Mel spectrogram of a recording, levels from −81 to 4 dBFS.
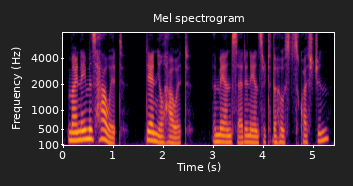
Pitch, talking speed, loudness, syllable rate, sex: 185 Hz, 165 wpm, -18 LUFS, 4.5 syllables/s, female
